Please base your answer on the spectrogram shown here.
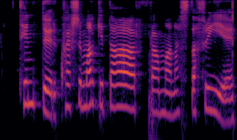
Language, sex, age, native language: Icelandic, female, 11, Icelandic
